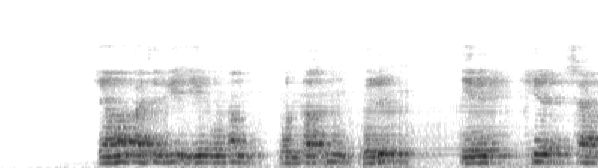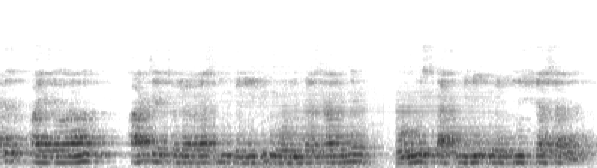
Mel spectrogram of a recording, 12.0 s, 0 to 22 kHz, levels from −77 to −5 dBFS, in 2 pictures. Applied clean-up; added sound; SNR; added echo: neural separator model SepFormer DNS4.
